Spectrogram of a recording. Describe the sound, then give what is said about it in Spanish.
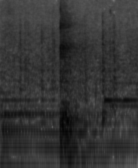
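Two muffled firecracker bangs go off outside, one after the other about half a second apart, over a low steady background hum. “Ándale, aquí ya están tirando granadas.”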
